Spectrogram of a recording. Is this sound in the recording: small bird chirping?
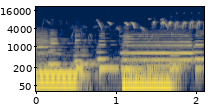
yes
